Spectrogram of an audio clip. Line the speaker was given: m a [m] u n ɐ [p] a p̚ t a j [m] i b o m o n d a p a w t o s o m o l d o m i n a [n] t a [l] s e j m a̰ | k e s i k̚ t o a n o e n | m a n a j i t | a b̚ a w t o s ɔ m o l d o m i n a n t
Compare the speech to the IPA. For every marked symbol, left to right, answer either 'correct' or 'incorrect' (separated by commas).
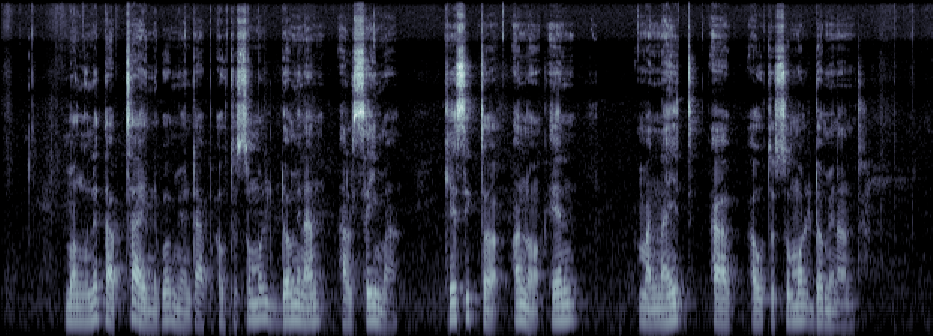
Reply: incorrect, incorrect, incorrect, correct, correct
